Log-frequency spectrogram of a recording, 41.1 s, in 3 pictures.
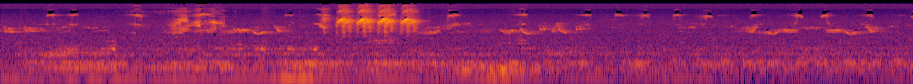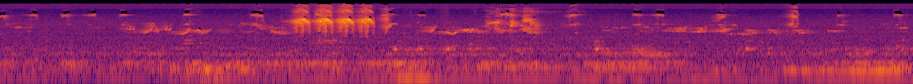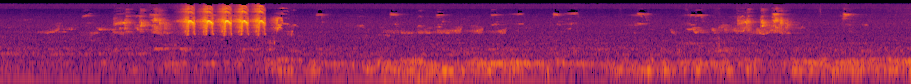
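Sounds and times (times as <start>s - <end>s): birds trilling: 0.0s - 36.2s, 36.8s - 40.6s
bird chirps: 0.5s - 7.1s, 17.4s - 26.4s, 28.1s - 32.3s.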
